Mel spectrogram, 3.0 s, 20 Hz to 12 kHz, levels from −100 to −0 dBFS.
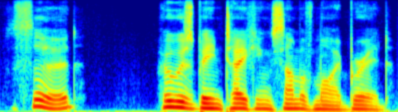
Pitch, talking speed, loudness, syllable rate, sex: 135 Hz, 200 wpm, -16 LUFS, 5.0 syllables/s, male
